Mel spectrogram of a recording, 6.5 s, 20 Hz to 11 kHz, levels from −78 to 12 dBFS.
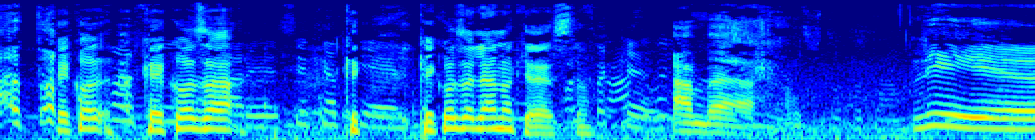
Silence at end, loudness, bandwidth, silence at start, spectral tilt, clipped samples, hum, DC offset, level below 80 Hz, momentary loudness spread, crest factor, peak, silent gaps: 0 s; -24 LUFS; 10.5 kHz; 0 s; -5 dB/octave; under 0.1%; none; under 0.1%; -50 dBFS; 17 LU; 18 dB; -6 dBFS; none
